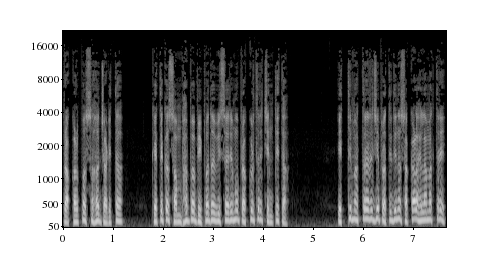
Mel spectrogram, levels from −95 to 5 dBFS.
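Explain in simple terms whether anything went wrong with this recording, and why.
Yes, something went wrong, and it runs through the whole recording. The speech still carries compression artefacts, and nothing above 19 kHz survives. This is low-bitrate audio saved at a high bitrate. The recording was most likely squeezed hard into a small MP3 first, losing detail, then saved again as a much larger MP3. The bigger file can't bring back what was already thrown away, so the damage remains.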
